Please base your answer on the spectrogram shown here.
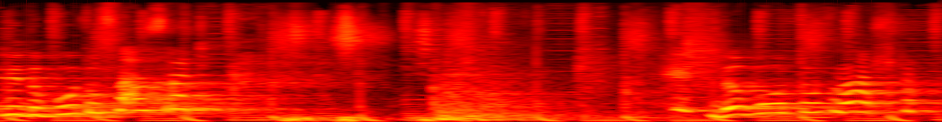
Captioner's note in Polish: Śmiech Antka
